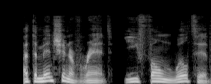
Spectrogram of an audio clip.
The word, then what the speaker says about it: Yifeng: Hey, Yifeng, it's Yifeng. Please pronounce it correctly.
